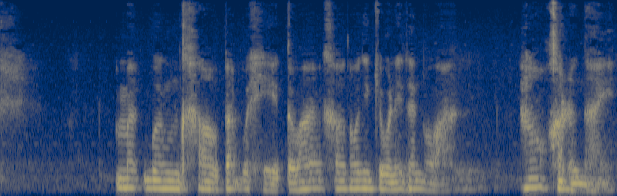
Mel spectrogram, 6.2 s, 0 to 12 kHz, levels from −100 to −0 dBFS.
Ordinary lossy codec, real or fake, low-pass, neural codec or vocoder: none; fake; none; codec, 24 kHz, 0.9 kbps, WavTokenizer, medium speech release version 1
